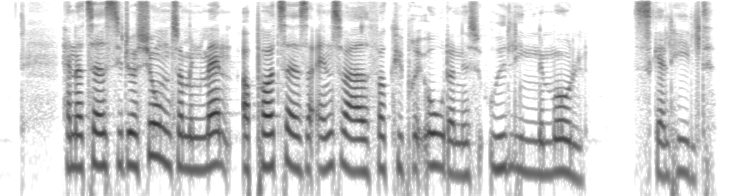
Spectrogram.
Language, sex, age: Danish, female, 21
